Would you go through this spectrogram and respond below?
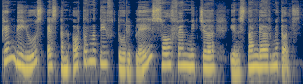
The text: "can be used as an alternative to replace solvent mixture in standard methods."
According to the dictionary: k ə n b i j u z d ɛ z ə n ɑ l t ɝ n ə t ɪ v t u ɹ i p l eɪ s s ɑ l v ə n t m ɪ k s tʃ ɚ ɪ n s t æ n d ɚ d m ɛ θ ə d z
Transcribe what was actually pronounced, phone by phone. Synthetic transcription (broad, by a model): k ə n b i j u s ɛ s ə n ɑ l t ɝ n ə t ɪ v t u ɹ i p l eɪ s s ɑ l f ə n m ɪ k tʃ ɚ ɪ n s t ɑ n d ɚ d m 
